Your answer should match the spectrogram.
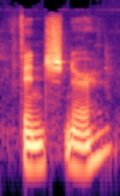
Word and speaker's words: Fincher: It's by David Finchner. He's the director. Fincher. David Fincher. I'm bad at pronouncing that.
